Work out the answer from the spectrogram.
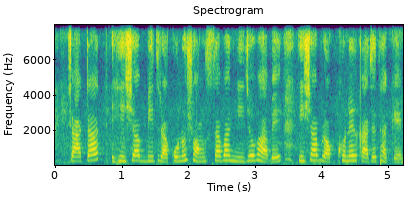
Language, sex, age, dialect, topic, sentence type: Bengali, female, 18-24, Standard Colloquial, banking, statement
